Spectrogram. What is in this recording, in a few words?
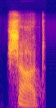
"shard", Indian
